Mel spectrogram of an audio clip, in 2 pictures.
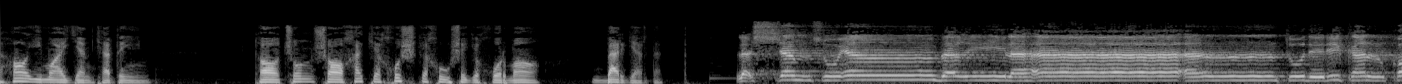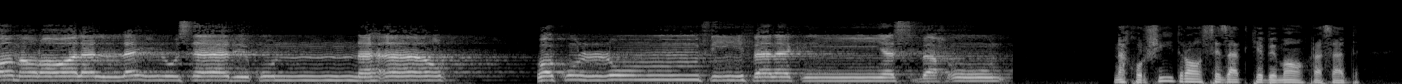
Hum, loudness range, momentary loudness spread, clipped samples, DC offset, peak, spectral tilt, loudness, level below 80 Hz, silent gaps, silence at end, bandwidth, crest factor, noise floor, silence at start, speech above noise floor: none; 7 LU; 10 LU; under 0.1%; under 0.1%; -6 dBFS; -3.5 dB/octave; -21 LUFS; -46 dBFS; 25.04-25.10 s; 0.45 s; 8 kHz; 16 dB; -68 dBFS; 0 s; 47 dB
